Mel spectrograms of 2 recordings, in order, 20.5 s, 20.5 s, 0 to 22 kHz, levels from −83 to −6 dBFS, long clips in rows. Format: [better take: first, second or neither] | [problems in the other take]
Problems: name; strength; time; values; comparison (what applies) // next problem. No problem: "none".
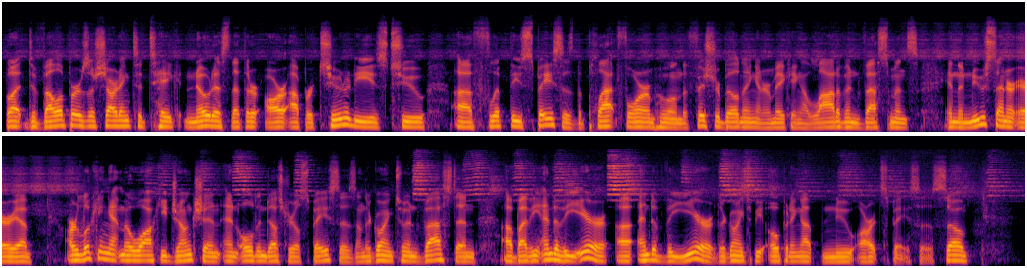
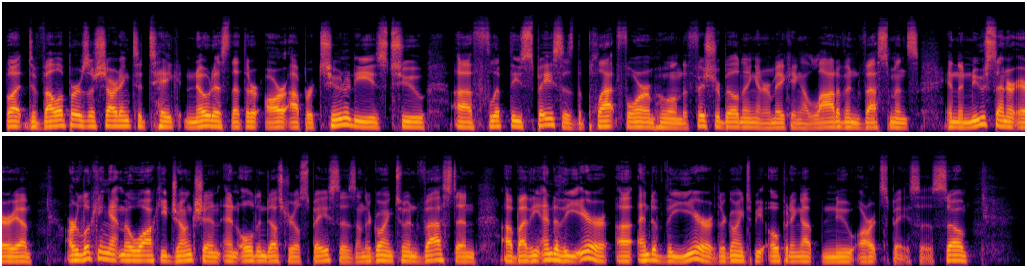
second | animal sounds; noticeable; throughout; 15 dB below the speech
